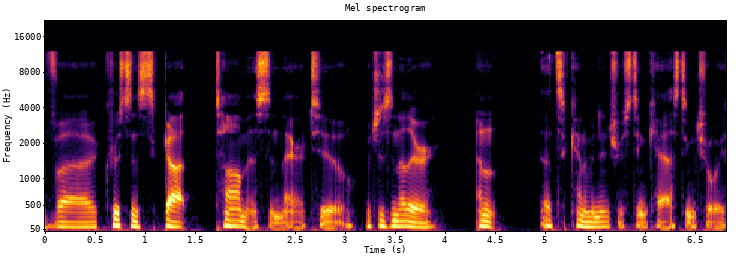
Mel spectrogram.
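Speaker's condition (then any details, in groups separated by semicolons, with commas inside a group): No condition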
